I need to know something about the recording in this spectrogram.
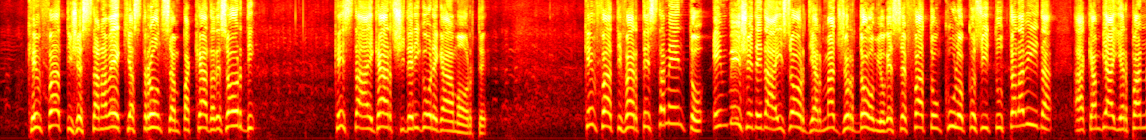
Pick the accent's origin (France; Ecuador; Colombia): Colombia; Italian is a second language; now in Rome, Italy; Io da colombiano venuto qua a Roma ho imparato questa lingua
